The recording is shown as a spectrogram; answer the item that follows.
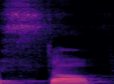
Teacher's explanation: लेकिन स्टॉप के केस में पफ नहीं बनता। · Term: अन एस्पिरेटेड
